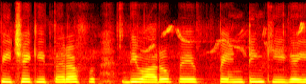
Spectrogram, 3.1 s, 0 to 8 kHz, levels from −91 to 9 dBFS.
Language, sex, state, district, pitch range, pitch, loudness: Hindi, female, Uttar Pradesh, Shamli, 245-260 Hz, 250 Hz, -13 LUFS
